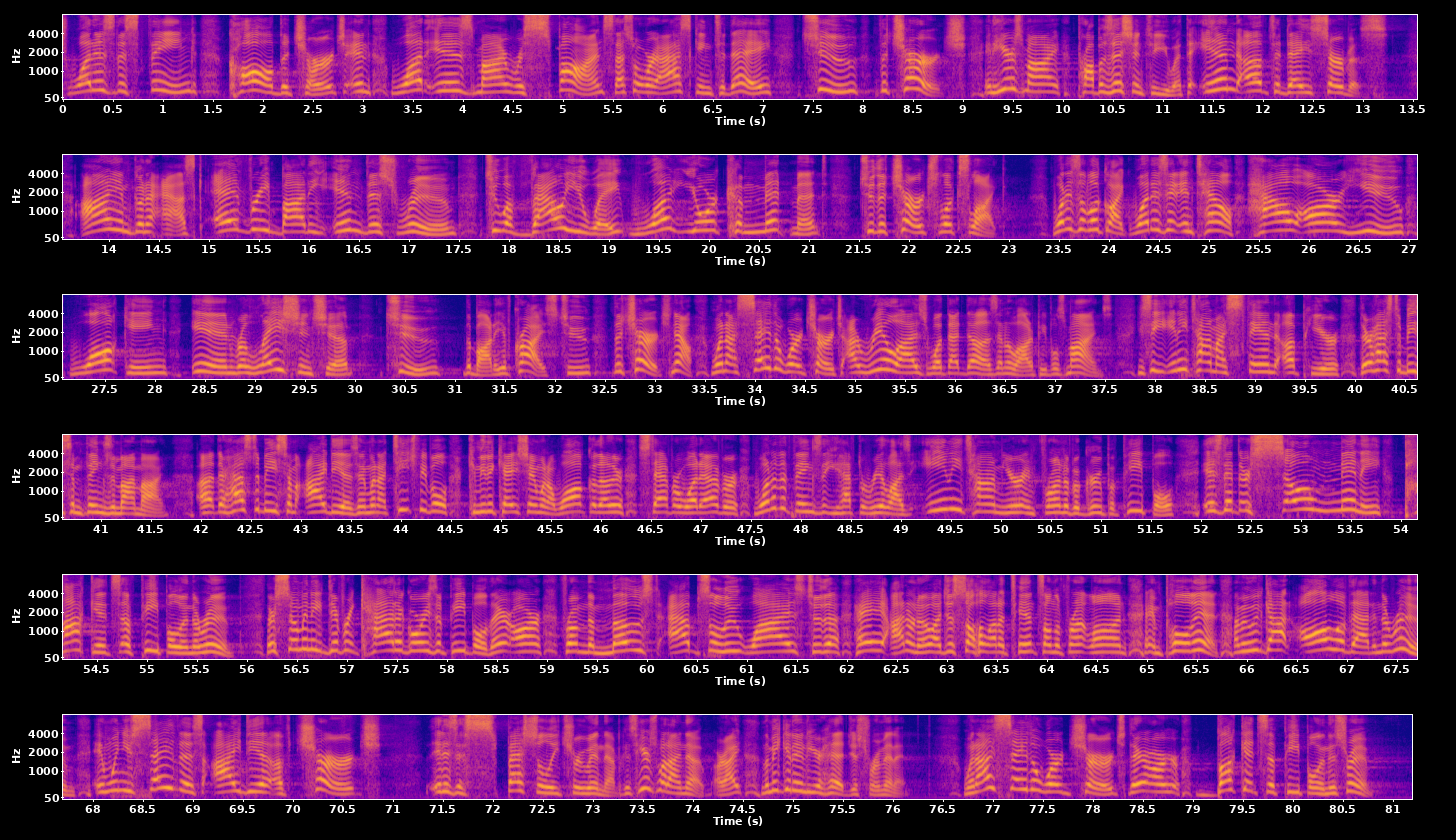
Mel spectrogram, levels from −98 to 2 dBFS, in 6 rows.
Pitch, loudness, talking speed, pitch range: 265 Hz, -18 LUFS, 185 wpm, 230-300 Hz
